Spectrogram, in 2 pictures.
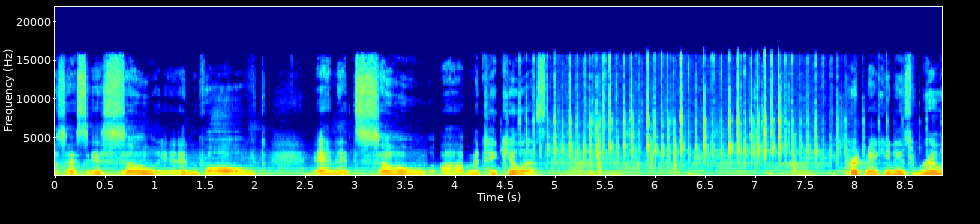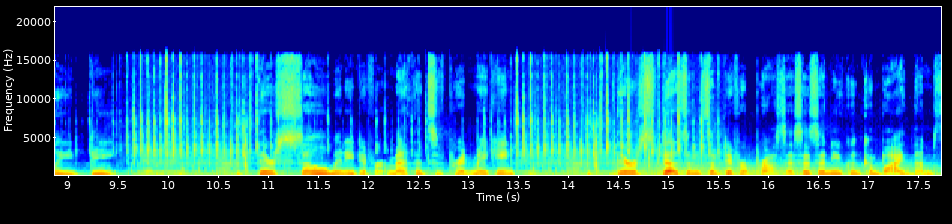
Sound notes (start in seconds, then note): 4.9 metal gears click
